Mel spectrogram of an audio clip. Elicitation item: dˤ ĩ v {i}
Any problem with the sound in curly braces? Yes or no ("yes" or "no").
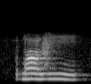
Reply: no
